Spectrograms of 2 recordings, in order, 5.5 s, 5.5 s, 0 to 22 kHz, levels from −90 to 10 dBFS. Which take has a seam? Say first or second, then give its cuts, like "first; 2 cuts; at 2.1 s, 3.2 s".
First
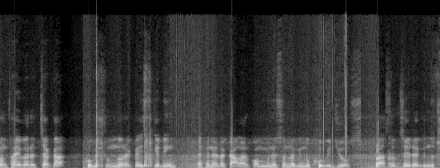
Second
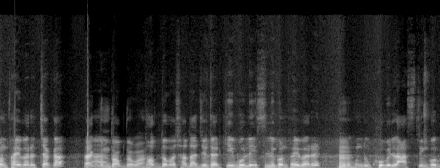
first; 2 cuts; at 0.9 s, 4.5 s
